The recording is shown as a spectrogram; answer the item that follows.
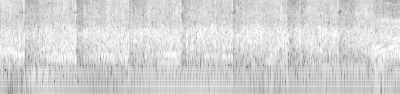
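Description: Studio audience applauding, a dense patter of many hands clapping that gives way to a man's voice just at the end.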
